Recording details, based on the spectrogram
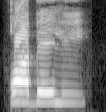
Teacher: کلمت قابلی میں حرف البا پہ جزم ہے یہاں با کا حکم ہے قلقلہ تو ہم یہ حرف کو ہلاتے ہوئے یہ کلمہ کو پڑھیں گے. لام کے نیچے زیر ہے تو ہمیں زیر کو ظاہر کرنا ہے.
